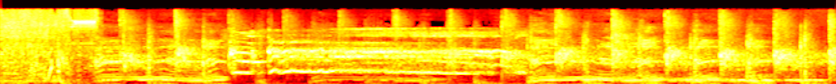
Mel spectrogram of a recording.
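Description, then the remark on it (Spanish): A loud rooster crows in a long, drawn-out cock-a-doodle-doo, rising and then holding steady, over a rhythmic stream of sharp tapping beats that run throughout. “¡Gallo por Radioactiva!”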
